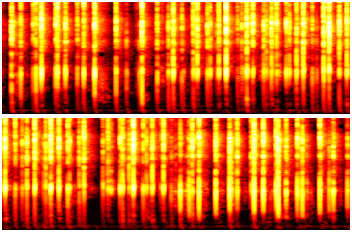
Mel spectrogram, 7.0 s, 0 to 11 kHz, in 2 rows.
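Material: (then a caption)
Plastic. Long nails tap rapidly on the body of a medium-size white plastic lotion pump bottle held sideways, producing 49 quick, dry clicks with no ring. Each click is bright, centered near 1.3 kHz, over a faint low hum.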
